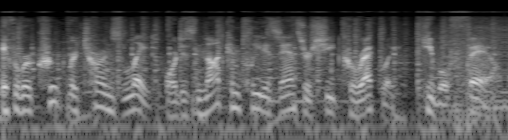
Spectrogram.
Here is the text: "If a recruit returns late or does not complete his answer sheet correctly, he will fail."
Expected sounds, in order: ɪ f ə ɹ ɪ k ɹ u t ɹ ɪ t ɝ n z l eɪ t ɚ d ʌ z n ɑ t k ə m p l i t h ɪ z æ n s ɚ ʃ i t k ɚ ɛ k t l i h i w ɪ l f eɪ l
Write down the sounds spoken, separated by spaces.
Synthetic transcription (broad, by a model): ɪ f ə ɹ ɪ k ɹ u t ɹ ɪ t ɝ n z l eɪ t ɚ d ʌ z n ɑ t k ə m p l i t h ɪ z æ n s ɚ ʃ i t k ɚ ɛ k t l i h i w ɪ l f eɪ l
